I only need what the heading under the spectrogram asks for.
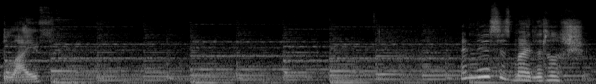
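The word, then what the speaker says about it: Blaidd: Kind of like how Blythe is spelled B-L-A-I-D-D, but it's actually pronounced Blythe.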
